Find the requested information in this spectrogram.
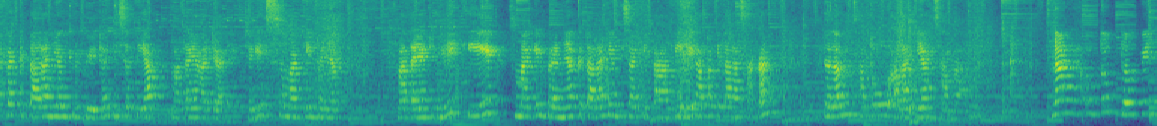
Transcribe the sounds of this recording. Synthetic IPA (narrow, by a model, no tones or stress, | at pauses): abat̪̚ɡ̥ət̪aɾanjaŋbərbed̥ad̥isət̪iap̚mat̪ajaŋad̥ad͡ʒadisəmakɪnba̤ɲak̚ | mat̪ajaŋdimilikisəmakɪnbaɲak̚ɡ̥ət̪aɾanjaŋbisakit̪apilɪɦapakit̪aɾasakan | d̥alamsat̪ua̰lat̪jaŋsama | nahunt̪ʊk̚d̥opɪn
